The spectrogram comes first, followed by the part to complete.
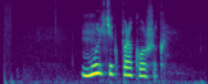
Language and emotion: Russian, neutral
